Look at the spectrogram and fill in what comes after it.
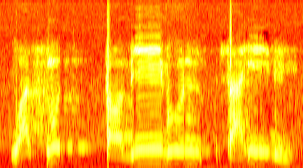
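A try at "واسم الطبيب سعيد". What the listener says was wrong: Wasmut tabibi. Dikasih harokat. Wasmut tabibi dikasrah Sa'idun. Bukan Sa'idin.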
